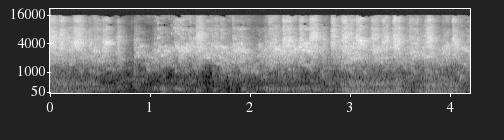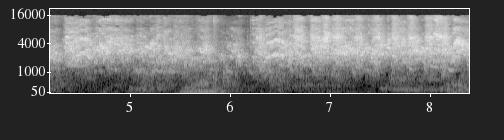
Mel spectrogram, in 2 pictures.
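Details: Budgerigars, with cockatiels also named, in a dense chattering warble of many overlapping high twitters and squawky notes, steady throughout with brief dips in volume.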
